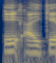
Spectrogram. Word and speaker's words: Aik: हम जानने वाले हैं एक pipes and polymers limited company के बारे में। इसे आप AIK पाइप्स भी बोल सकते हैं, लेकिन हम इस वीडियो में एक पाइप पॉलीमर लिमिटेड प्रोनाउंस करेंगे।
